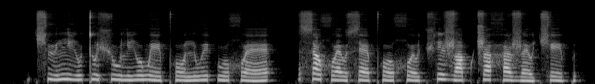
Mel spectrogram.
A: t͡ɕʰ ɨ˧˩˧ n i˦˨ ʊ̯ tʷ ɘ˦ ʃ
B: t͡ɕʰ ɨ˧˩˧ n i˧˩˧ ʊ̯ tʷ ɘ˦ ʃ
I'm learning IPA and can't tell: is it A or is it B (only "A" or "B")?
B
